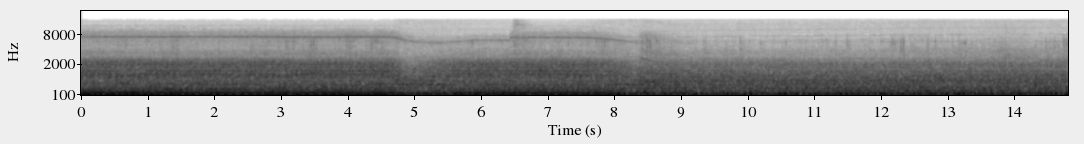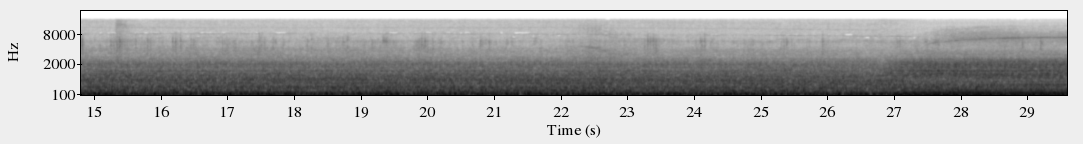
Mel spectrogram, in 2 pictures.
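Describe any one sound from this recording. Tyres rumble on a road.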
